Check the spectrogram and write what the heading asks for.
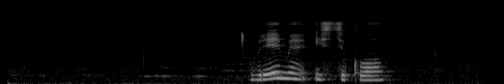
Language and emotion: Russian, neutral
